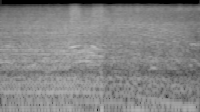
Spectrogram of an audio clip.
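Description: Ford Bronco II engine running hard under load as the truck, stuck in a mud rut, tries to drive out. A sharp knock comes about a second in, after which the engine note drops lower.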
